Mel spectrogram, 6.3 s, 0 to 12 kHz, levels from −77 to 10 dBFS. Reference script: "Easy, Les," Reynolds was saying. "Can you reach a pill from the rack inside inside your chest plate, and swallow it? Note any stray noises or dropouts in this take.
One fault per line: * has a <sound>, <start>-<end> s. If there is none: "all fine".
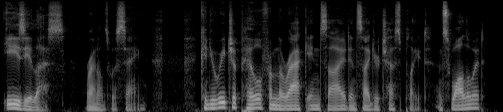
all fine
